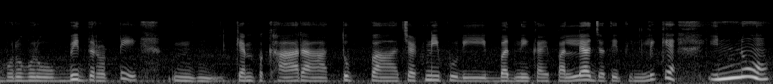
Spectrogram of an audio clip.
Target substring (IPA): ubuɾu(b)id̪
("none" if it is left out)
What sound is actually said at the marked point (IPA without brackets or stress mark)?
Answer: b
